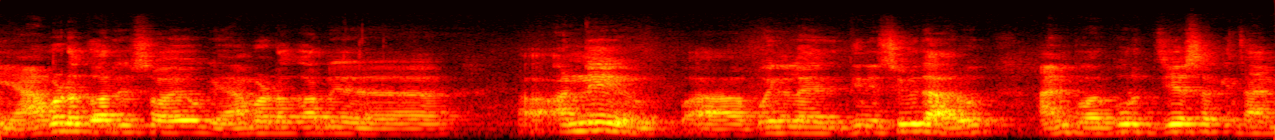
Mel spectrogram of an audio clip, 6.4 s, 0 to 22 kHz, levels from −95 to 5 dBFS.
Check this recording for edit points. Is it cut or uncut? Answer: uncut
